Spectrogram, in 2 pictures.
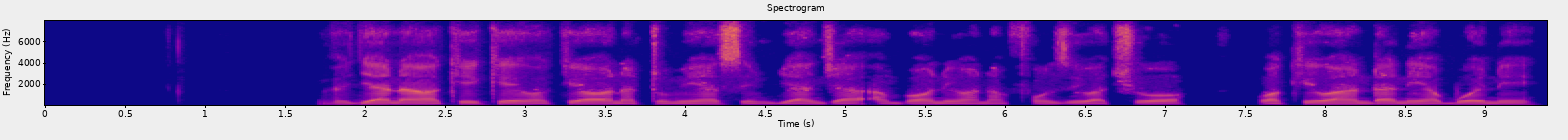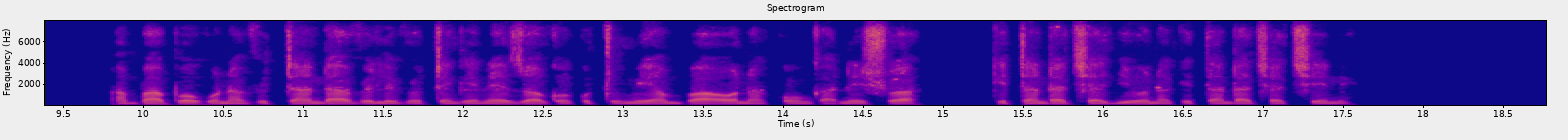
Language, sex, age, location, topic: Swahili, male, 25-35, Dar es Salaam, education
